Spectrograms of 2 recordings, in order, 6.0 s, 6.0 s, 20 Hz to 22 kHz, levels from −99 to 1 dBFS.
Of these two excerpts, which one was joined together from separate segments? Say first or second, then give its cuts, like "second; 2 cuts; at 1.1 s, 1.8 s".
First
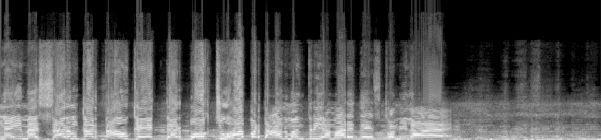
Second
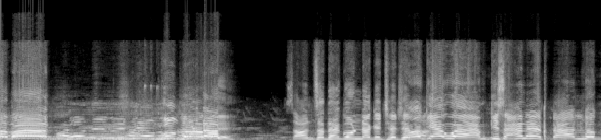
second; 1 cut; at 2.2 s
